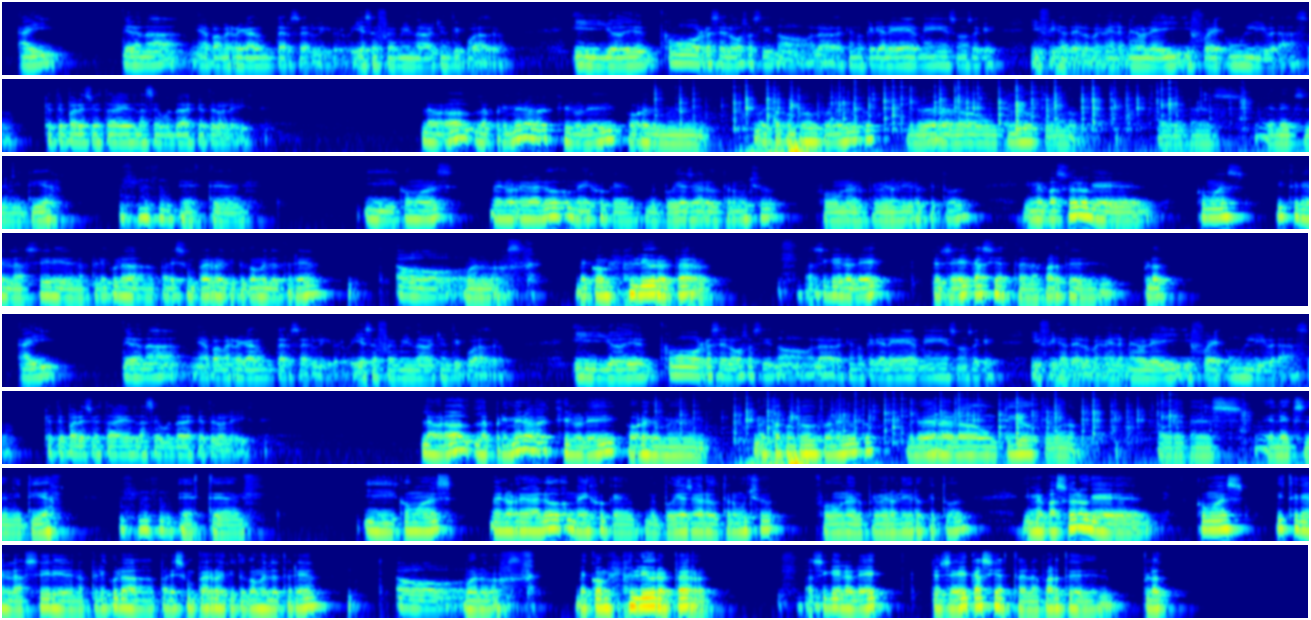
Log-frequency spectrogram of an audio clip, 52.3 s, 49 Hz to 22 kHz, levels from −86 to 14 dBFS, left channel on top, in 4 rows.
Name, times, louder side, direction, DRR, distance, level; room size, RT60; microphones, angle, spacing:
voice 1, 0.2-0.6 1.2-5.0 5.5-9.9 10.3-13.2 13.5-15.6 27.3-27.9 43.2-43.9 44.3-44.4 47.0-47.1, left 1 dB, 10° left, 1.2 m, -41 dB
voice 2, 17.3-20.1 20.6-21.8 22.1-23.9 24.6-26.7 27.9-28.7 29.8-30.6 31.0-33.9 34.4-35.8 36.4-37.6 38.1-38.5 38.9-42.4 43.8-44.5 45.0-46.3 47.2-48.0 48.5-50.3 50.6-50.8, right 3 dB, 70° right, 0.7 m, -34 dB
Rain, 19.4-26.3, left 1 dB, 60° left, 3.3 m, -40 dB
11.0 x 4.5 x 2.9 m
head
